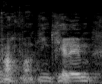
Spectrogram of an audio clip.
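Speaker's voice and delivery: put-on pissed-off anger. Speaker acting out how a man said it, in a put-on pissed-off tone. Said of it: "when you're pissed off... in that sort of tone".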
